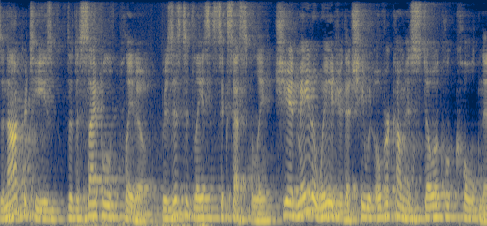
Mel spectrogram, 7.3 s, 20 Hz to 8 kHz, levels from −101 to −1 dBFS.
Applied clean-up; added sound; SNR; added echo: none; Wind; 17 dB; reverberation time 0.8 s.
